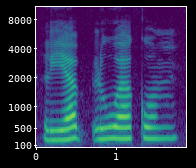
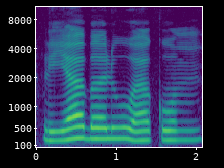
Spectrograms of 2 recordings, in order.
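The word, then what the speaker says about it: لِيَبْلُوَكُمْ: pada lafaz liyabluwakum nah di sini ada huruf ba yang bersukun di tengah ayat maka berlaku hukum bacaan qalqalah huruf banyaknya harus dibaca memantul liyabluwakum jadi kurang tepat jika kita membaca lihat luwak um tapi yang benar adalah dibaca memantul hurufba sukunnya liyabluwakum hai kemudian lafaz ayyukum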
